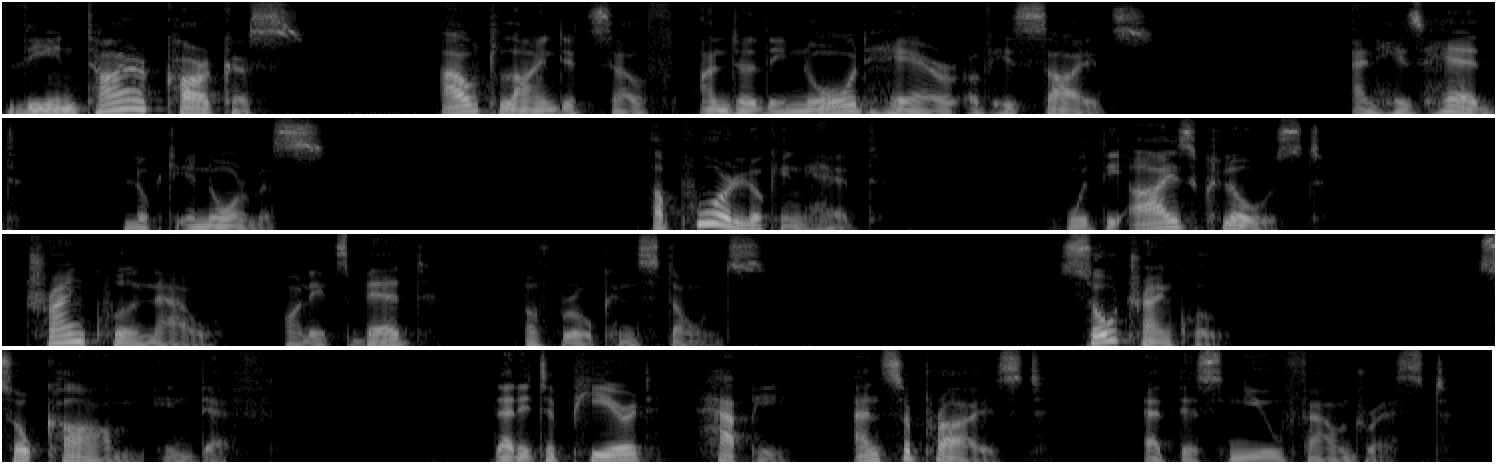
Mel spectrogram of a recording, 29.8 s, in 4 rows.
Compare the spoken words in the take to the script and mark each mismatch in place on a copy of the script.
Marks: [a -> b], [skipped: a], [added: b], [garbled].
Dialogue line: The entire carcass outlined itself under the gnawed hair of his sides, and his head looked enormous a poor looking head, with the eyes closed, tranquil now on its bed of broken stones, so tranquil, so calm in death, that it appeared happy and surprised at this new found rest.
The entire carcass outlined itself under the gnawed hair of his sides, and his head looked enormous a poor looking head, with the eyes closed, tranquil now on its bed of broken stones, so tranquil, so calm in death, that it appeared happy and surprised at this new found rest.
